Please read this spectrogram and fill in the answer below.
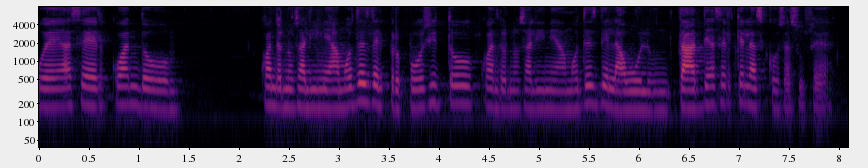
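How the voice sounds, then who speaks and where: A woman at a fairly slow pace, medium pitch and fairly even intonation. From Colombia, Santander. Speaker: corporate community relations director. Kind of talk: podcast interview. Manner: hesitant, with fillers and repetitions.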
